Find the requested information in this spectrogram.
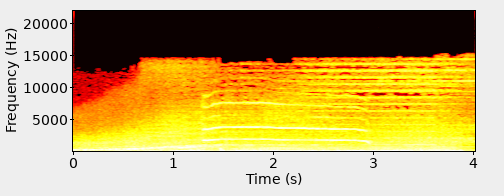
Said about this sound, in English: However, our two young protagonists both scream, and we get a big fat scream take. Yep.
